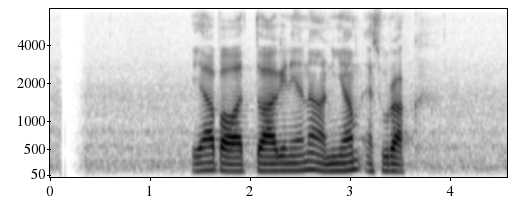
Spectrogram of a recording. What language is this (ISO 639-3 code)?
sin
